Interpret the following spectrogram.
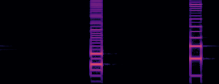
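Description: Two short electronic beeps, a cartoon game sound effect, about a second apart. Each marks the highlight stepping to the next silhouette while the game checks where the car fits.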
